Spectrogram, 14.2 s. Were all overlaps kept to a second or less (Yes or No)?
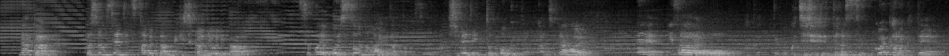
Yes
